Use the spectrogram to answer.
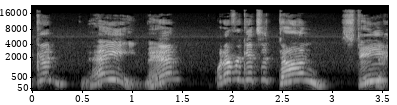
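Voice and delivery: very high mock-encouraging voice; falsetto cheer. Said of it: "I was like".

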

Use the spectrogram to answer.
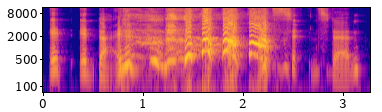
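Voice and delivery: breaking the news while cracking up; slow, giggling delivery of bad news; laughing through it. Telling the guard his Tamagotchi died, laughing.

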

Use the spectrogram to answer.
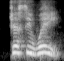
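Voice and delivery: ordinary delivery

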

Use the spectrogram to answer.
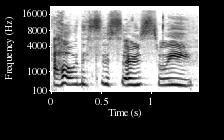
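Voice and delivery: looking back on the surprise gift, slow and fondly touched; touched gushing. Retold or imitated. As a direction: replay the moment you were touched, stretched out and sweet. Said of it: "I was like".

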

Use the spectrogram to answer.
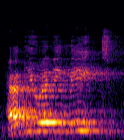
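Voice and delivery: high, sing-out call from afar; annoying stranger calling. Retold or imitated. Somebody on the shore calling to fishermen, annoyingly. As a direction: call it across the water, high-pitched. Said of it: "he hears this annoying statement".

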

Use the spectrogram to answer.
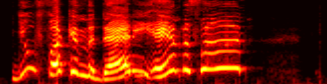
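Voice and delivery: high, loud and slow disbelief; scandalised. Real, not acted. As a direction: shriek it, scandalised.

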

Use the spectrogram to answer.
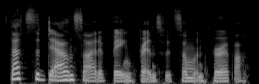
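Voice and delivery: ordinary delivery, nothing marked

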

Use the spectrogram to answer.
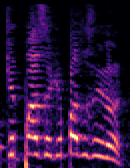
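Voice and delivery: rushed worried waiter impression; imitating Mexican waiter. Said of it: "ele chegou do meu lado e falou".

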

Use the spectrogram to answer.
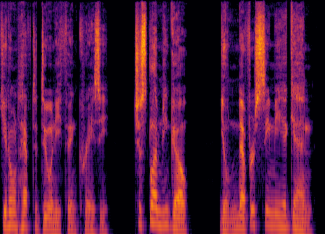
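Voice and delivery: high, hurried begging; desperate pleading. A narrator's reading. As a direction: beg a captor to let you go. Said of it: "Susan pleaded".

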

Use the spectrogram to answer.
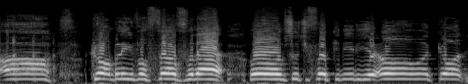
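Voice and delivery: high, loud, self-mocking wail of embarrassment; mortified groan. Mikey realising the queue tricked him, high loud embarrassed wail. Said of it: "Mikey's like".

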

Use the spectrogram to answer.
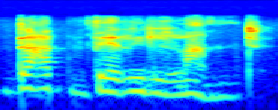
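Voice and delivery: slow, hushed whisper; whispered emphasis. Real, not acted. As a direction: lean in and whisper it slowly.

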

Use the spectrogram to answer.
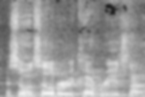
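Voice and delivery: ordinary talk

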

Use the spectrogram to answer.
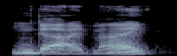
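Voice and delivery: brief Aussie accent demo, rising end; Australian accent. Shown as a demonstration. Host challenging co-host, demonstrates an Australian accent. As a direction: show how an Australian would say it. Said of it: "can you even do an Australian accent".

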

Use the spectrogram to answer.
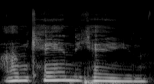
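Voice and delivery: put-on breathy whispered girly act, slow; a guy faking a girl on the CB radio; fake girl voice. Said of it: "they would get on the C B radio and be like".

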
